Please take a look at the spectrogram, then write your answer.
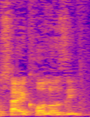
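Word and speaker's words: psychology: तो इस कंडीशन में भी पी साइलेंट हो जाता है। जैसे अगर मैं बात करूं साइकोलॉजी, ये मानव शास्त्र एक सब्जेक्ट भी पढ़ाया जाता है, वो वाला हो गया वर्ड।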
